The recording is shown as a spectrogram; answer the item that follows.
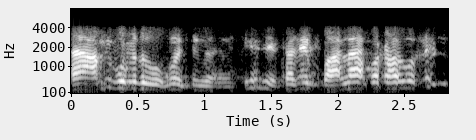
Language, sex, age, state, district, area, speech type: Bengali, male, 45-60, West Bengal, Purba Bardhaman, urban, conversation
